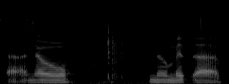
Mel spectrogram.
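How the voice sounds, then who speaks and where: A man's voice: low voice, completely flat delivery, takes it slowly, gravelly, heavy background noise. A man playing a tabletop wargame, calling out his dice rolls with hesitant fillers. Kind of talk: casual game commentary.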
